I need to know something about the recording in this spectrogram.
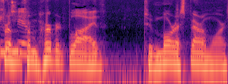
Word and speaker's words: Maurice: from Herbert Blythe to Morris baramore spelled Maurice but English pronunciation to spirit's family the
